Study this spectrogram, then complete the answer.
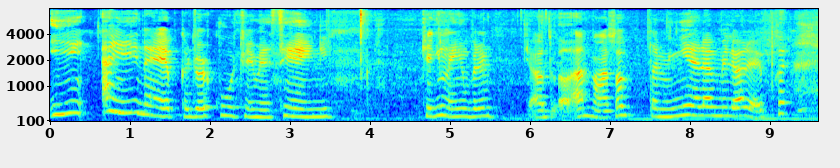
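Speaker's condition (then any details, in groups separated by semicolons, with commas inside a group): Cerebral palsy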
